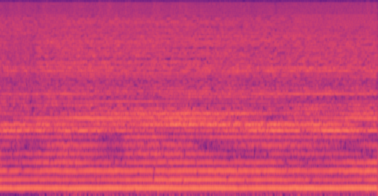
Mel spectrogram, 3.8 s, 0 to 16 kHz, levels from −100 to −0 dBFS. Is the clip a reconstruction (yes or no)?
yes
